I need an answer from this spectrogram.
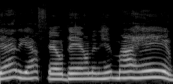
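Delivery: put-on thick Southern accent. Retelling running to their dad as a two-year-old: thick Southern accent. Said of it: "with the thickest Southern accent".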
